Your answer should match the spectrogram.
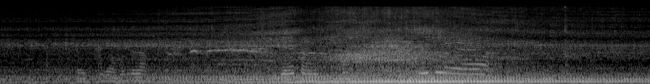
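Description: A motor vehicle going by, its engine growing louder to a peak about four seconds in and then fading.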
